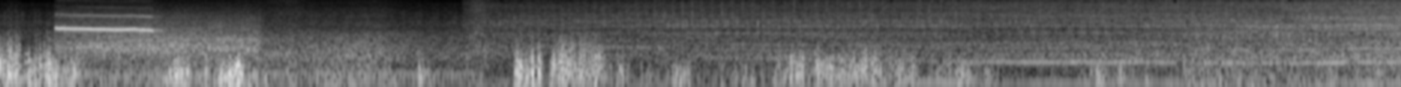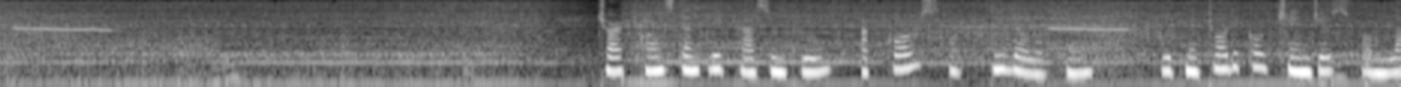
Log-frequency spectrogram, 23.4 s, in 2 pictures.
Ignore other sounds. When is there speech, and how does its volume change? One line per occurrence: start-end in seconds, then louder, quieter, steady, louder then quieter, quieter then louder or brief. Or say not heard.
16.6-23.3 steady.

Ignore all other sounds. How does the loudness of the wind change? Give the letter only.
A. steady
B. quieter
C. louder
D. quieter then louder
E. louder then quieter
B.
